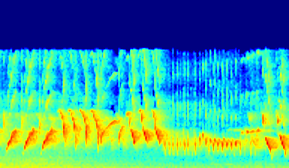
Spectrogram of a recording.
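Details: Yellow canary singing: bright downward-sweeping whistled notes in quick succession, then a rapid buzzy trill held steady for over a second, closing with more sharp slurred sweeps.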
